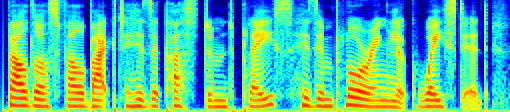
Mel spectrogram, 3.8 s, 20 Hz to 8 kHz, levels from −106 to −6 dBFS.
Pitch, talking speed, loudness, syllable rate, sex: 175 Hz, 170 wpm, -23 LUFS, 5.4 syllables/s, female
